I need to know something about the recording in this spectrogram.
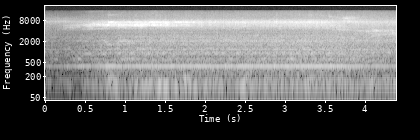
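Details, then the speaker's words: Centrifugal surface pump running steadily with an even high-pitched hiss and constant tone, no surging or crackling; about 1.5 bar discharge, near 8 A draw, operating normally within its curve. "the sound of the pump alone will tell us that it is working within its operating curve."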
